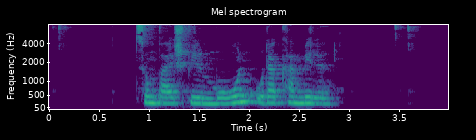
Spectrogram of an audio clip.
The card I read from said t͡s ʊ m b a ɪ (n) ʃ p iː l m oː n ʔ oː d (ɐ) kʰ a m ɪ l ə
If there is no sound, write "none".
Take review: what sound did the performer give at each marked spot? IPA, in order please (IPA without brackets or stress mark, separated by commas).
none, ɐ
